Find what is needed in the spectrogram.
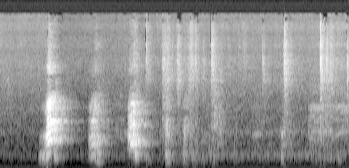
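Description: Basset hound barking three times in play, short loud barks in quick succession, the first the loudest.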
